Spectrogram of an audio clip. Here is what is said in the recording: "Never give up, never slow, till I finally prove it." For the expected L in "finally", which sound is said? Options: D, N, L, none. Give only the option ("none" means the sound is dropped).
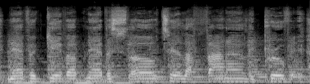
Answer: L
